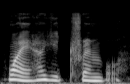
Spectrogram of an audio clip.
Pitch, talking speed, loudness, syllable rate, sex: 190 Hz, 185 wpm, -16 LUFS, 5.0 syllables/s, female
